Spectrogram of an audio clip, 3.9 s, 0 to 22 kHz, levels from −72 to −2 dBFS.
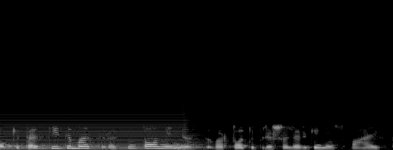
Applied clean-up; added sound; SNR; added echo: none; Alarm; 16 dB; none.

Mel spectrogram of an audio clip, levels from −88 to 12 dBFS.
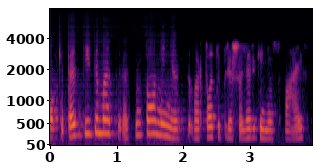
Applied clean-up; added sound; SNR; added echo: neural separator model SepFormer DNS4.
